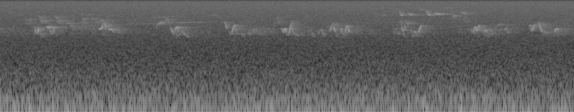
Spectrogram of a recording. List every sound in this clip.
Indigo Bunting, Red-eyed Vireo, Black-throated Green Warbler, Blackburnian Warbler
